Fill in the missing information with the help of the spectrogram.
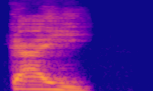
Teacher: Dijimos que se acentúa la primera vocal del diptongo, por lo tanto esto es CAI.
